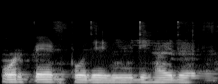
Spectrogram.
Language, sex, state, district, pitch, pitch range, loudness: Hindi, male, Uttar Pradesh, Shamli, 105 Hz, 105-115 Hz, -16 LUFS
